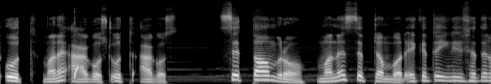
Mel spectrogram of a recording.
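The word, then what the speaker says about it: septembre: মানে August উথ August সেতম্র মানে সেপ্টেম্বর এক্ষেত্রে ইংরেজি সাথে মনে হচ্ছে হ্যাঁ বানানটা কাছাকাছি হুবু না হলে অনেকটাই কাছাকাছি বাট উচ্চারণটা টোটালি ডিফারেন্ট তেতম্র সেতম মানে সেপ্টেম্বর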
